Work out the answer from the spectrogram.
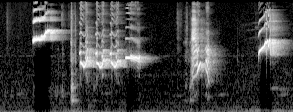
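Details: Singing oriental magpie-robin used as a lure: a high whistle, then a tumbling run of chattering notes, a harsh descending burst and a final bright whistle, separated by short silences.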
